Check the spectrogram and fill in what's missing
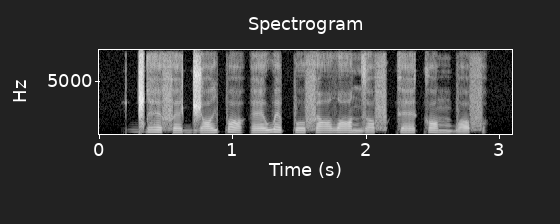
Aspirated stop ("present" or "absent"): absent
